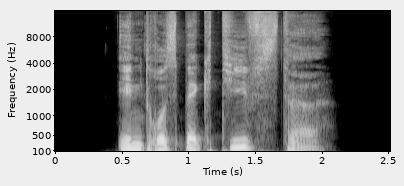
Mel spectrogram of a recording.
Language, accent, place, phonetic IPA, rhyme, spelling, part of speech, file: German, Germany, Berlin, [ɪntʁospɛkˈtiːfstə], -iːfstə, introspektivste, adjective, De-introspektivste.ogg
- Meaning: inflection of introspektiv: 1. strong/mixed nominative/accusative feminine singular superlative degree 2. strong nominative/accusative plural superlative degree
